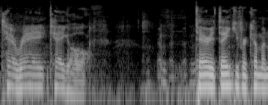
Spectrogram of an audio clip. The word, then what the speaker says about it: Cagle: always like is this Cherry eagle so you know you know I don't know I don't know anybody who goes by Kegel so you got the wrong number it's pronounced Terre Kegel Terry thank you for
